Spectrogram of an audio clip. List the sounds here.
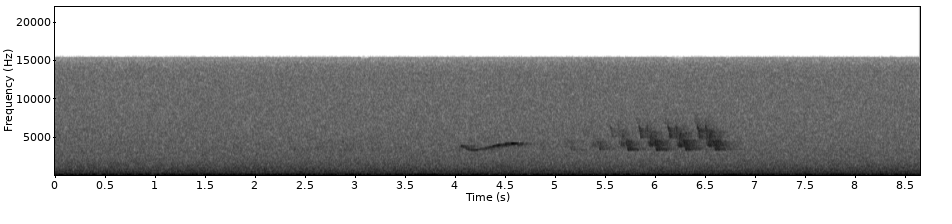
Eastern Wood-Pewee, Ovenbird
